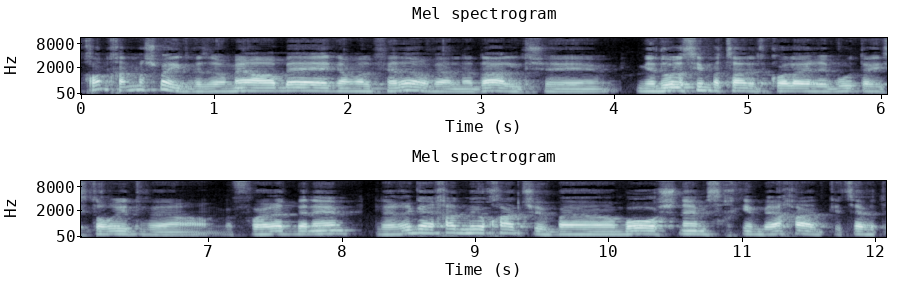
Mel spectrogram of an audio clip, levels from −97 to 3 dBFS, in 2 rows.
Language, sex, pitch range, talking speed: Hebrew, male, 115-140 Hz, 150 wpm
